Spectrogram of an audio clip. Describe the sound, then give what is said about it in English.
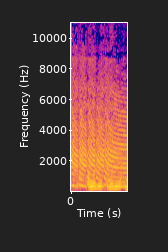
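A loud, brassy air horn blast rings out for just over a second, its buzzy tone holding steady before cutting off sharply. “That's a second air horn.”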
